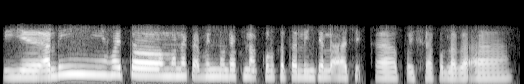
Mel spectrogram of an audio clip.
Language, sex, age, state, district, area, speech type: Santali, female, 45-60, West Bengal, Bankura, rural, conversation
